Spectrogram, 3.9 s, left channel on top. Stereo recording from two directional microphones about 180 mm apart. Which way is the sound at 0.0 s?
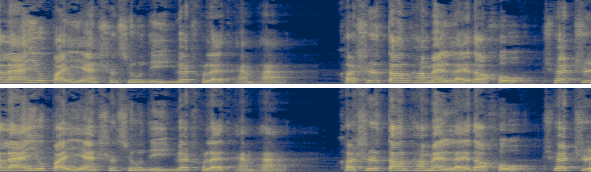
20° right (ahead or behind).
